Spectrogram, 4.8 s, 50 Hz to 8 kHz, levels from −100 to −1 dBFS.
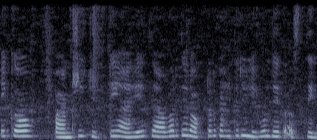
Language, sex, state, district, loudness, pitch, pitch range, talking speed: Marathi, female, Maharashtra, Sindhudurg, -38 LUFS, 290 Hz, 265-300 Hz, 140 wpm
